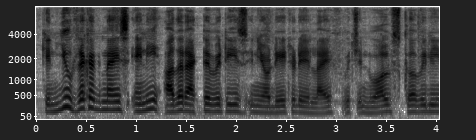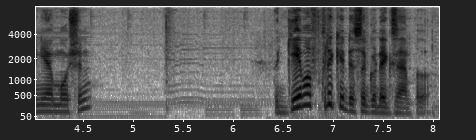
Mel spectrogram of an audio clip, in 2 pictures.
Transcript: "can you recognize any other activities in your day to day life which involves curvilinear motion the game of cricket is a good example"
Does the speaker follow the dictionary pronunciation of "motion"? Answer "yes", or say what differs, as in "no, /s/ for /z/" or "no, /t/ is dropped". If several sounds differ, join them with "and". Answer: yes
